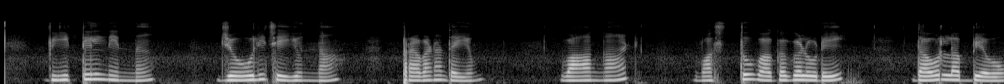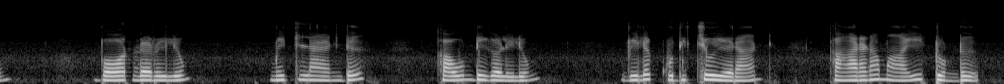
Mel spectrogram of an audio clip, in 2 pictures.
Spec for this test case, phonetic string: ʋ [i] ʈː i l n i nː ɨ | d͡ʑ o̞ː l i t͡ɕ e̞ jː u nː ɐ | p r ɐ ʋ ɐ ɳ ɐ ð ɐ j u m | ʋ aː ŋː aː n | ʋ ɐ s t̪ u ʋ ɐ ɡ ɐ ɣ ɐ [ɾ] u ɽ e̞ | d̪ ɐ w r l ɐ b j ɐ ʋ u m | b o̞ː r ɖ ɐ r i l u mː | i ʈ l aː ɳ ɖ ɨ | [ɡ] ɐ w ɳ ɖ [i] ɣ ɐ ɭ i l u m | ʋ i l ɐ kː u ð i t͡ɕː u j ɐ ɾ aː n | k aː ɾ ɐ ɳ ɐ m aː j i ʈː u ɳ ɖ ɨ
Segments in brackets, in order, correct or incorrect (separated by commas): incorrect, incorrect, incorrect, correct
